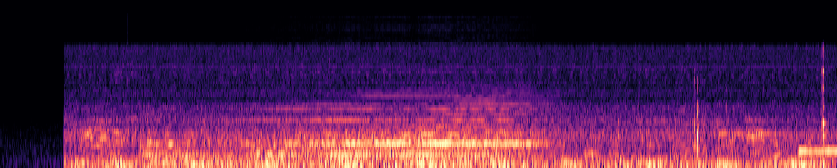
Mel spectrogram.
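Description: Near silence, then about half a second in the sound cuts in loudly: outdoor street ambience with a low rumble on a handheld camera's microphone and a steady hum holding one pitch for about three seconds.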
